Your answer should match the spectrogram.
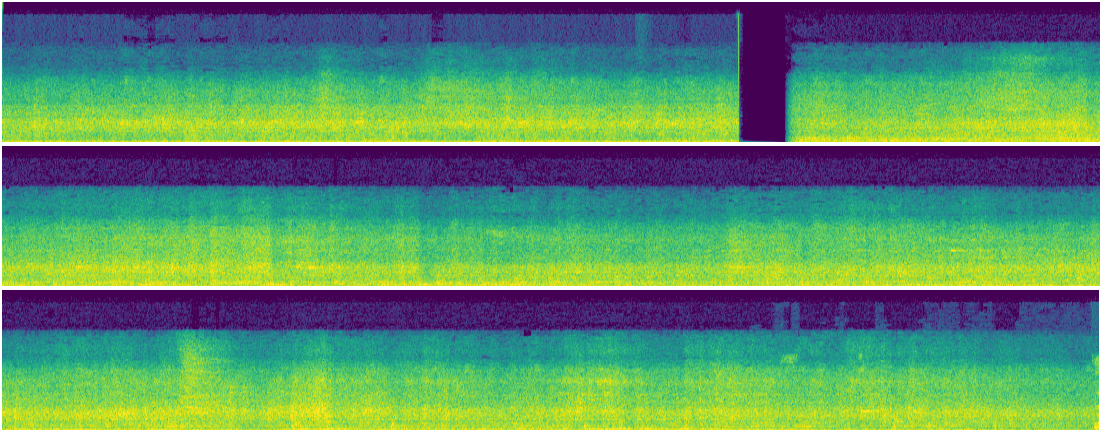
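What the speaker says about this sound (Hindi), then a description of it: "पाकिस्तान एक्सप्रेस फैसलाबाद शहर में दाखिल हो गई है" The Pakistan Express rumbles loudly and steadily over the rails on its way into Faisalabad, a continuous close roar with wheel clatter and one brief dropout early on.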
